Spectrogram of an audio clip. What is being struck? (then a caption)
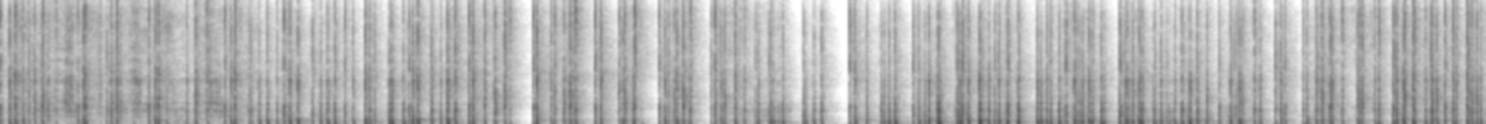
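Cardboard box. A hollow yellow printed cardboard gift box, held upright, is tapped fast with long nails. The result is a rapid, dense stream of dry, crackly clicks with a bright edge and no ring, broken by brief pauses around three and five seconds.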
